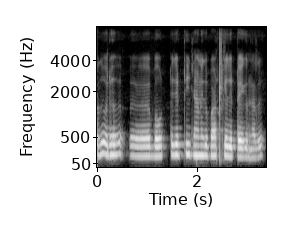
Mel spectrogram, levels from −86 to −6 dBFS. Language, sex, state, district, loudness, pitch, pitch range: Malayalam, male, Kerala, Kollam, -19 LUFS, 165 Hz, 155-180 Hz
